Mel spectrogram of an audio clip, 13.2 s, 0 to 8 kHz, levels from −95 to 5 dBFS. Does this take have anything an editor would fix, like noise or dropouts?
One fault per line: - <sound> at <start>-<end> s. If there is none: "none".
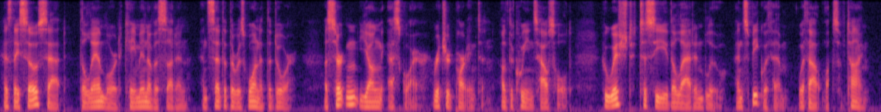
- dropout at 12.4-12.5 s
